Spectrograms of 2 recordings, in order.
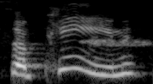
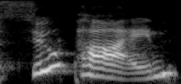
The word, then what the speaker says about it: supine: i need to go put my instant sapin instead of supine you are just like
